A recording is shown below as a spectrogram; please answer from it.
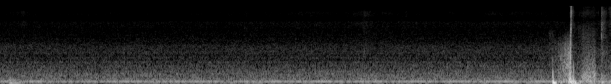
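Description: Electric fan running: a steady low hum with a light rushing hiss. Two or three sharp knocks near the end.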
